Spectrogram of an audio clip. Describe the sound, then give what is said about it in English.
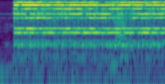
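Telephone ringing in a radio station's tally room: an electronic ring that starts abruptly and continues steadily and loudly without a break. “Is that this phone? Where is that? Oh, it is the tally room.”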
